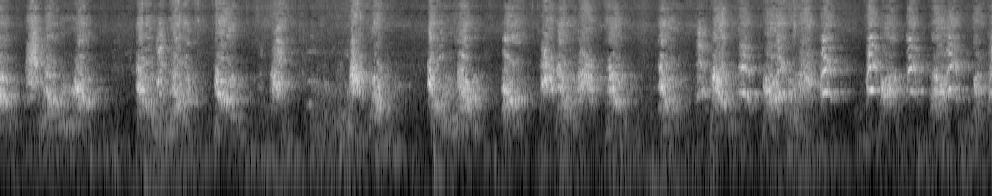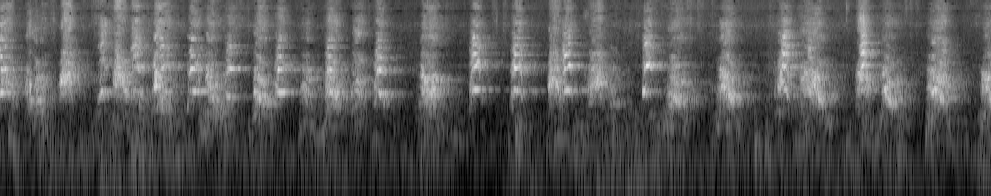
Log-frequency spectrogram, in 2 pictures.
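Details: Seven Boston Terrier dogs bark at indoor vacuuming in a long, relentless volley of high, snappy barks and yips, several dogs overlapping, pace rarely slackening across twenty seconds.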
